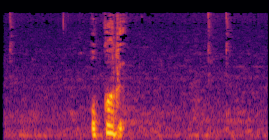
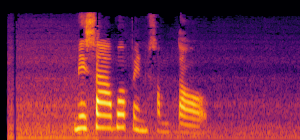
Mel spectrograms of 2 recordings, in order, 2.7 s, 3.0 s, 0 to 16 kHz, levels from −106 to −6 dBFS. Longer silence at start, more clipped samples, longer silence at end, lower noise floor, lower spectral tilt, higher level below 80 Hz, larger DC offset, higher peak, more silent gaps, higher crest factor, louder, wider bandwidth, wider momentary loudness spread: first, 0.9 s vs 0.1 s; neither; first, 1.45 s vs 0.95 s; first, -54 dBFS vs -47 dBFS; first, -6.5 dB/octave vs -3 dB/octave; second, -60 dBFS vs -44 dBFS; neither; second, -8 dBFS vs 0 dBFS; neither; about the same, 24 dB vs 20 dB; second, -25 LUFS vs -18 LUFS; about the same, 11.5 kHz vs 11.5 kHz; first, 27 LU vs 24 LU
